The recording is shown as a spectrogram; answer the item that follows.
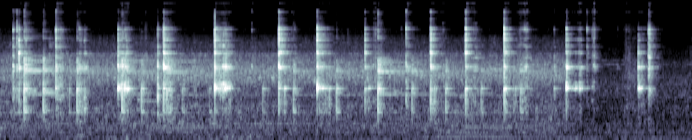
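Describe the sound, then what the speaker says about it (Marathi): Light metallic clinks and taps of a spoon against a vessel, repeated irregularly as cooked vegetables are scooped and moved, over quiet background. "आता मी एका भांड्यामध्ये काढून घेऊया"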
